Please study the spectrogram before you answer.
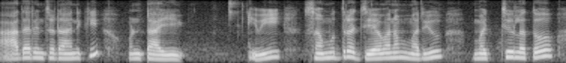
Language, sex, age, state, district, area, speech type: Telugu, female, 45-60, Andhra Pradesh, N T Rama Rao, urban, spontaneous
